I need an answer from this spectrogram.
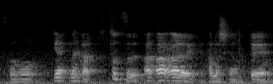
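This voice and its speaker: The room echo on this man's voice is audible. He talks at a moderate pace. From Tokyo. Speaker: guest, engineer. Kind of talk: casual chat.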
